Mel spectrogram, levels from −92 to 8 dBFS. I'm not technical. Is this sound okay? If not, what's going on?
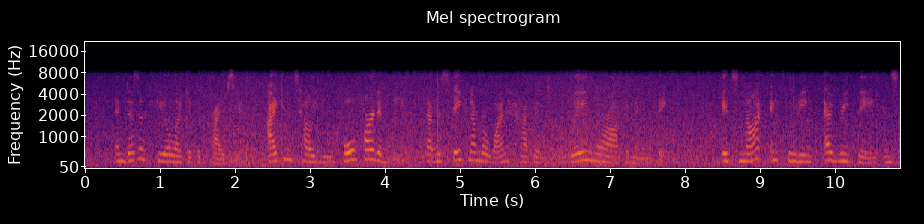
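Yes, nothing is wrong: this is speech carried over an ordinary internet call, so the top end stops at 8 kHz, and the room background sits well below the speech, all as expected for that kind of line.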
